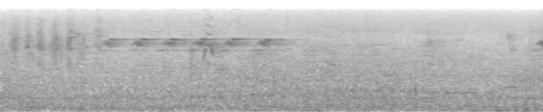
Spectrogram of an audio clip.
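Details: Baya weaver in the Indian subcontinent, nest-building in a colony during the pre-monsoon breeding season, gives high, thin chittering notes running into a wheezy, sizzling trill over steady background noise.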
